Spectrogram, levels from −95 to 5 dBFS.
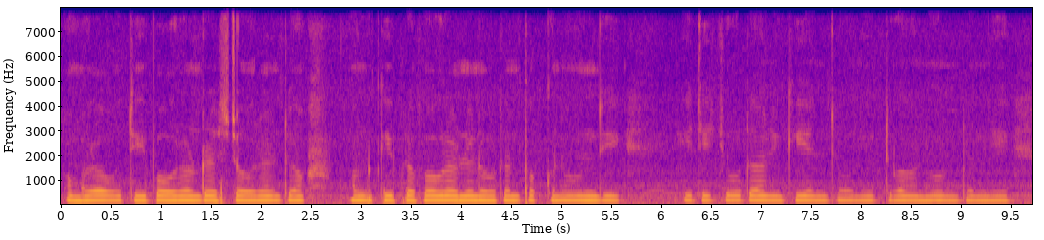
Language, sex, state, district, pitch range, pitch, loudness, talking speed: Telugu, female, Andhra Pradesh, Chittoor, 185-195 Hz, 190 Hz, -22 LUFS, 75 wpm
